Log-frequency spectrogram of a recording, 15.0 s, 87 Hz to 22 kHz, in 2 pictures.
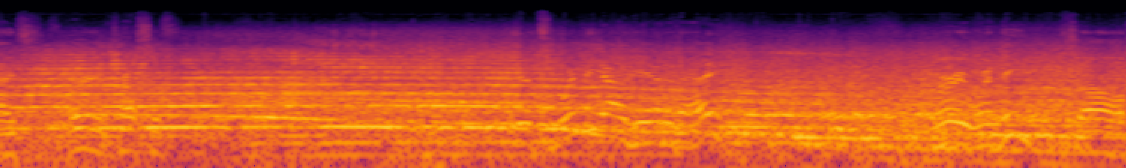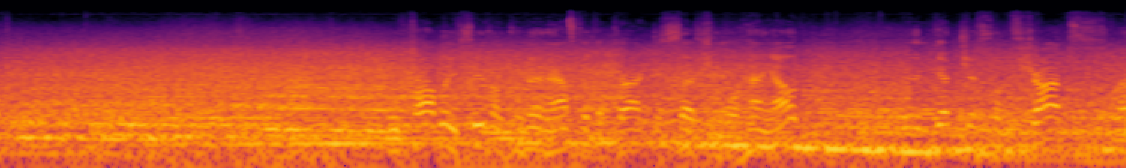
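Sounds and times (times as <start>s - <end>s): race car engines passing: 0.0s - 15.0s.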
